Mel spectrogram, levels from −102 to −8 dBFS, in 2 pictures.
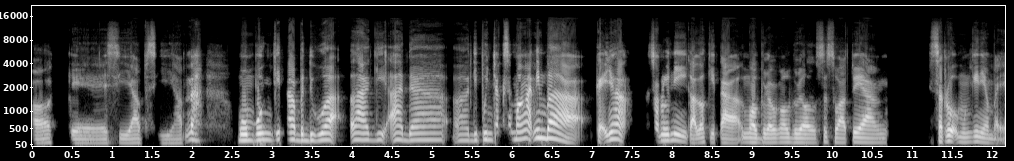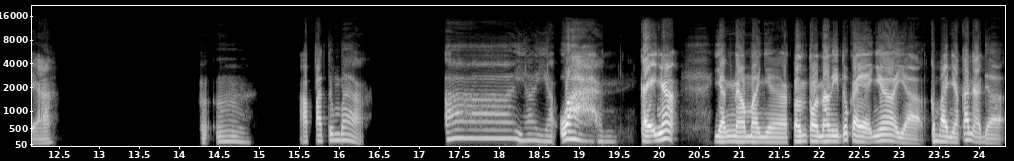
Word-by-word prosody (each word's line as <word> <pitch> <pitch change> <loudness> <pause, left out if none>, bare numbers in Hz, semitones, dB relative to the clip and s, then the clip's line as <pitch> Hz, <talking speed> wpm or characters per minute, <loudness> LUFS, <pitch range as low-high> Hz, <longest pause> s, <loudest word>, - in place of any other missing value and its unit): Oke 105 0 -7 0.4
siap 110 +1 -7
siap. 105 +1 -12
Nah, - - 0 0.5
mumpung 175 +2 +2
kita 195 0 0
berdua 175 +1 0 0.2
lagi 185 -2 -1
ada, 185 0 -3
eee, 170 0 -8
di - - -3
puncak 195 +1 -4
semangat 205 +3 +2
nih 245 - +3
Mbak 225 -6 +5 0.3
kayaknya, 210 +1 +2 0.2
seru 170 0 -1
nih 170 -5 0
kalau 125 - +1
kita 115 -4 -1
ngobrol-ngobrol 120 -1 -1
sesuatu 130 -1 -4
yang 120 -2 -1 0.6
seru - - +1
mungkin 130 +2 -5
ya 120 - -3
Mbak 110 - -9
ya. 105 +1 -6 1.8
Heeh, 140 -2 -10 0.7
apa 140 +4 -1
tuh 180 - -3
Mbak? 170 -5 -4 1.1
Ah, 235 +1 -5
iya 175 -3 -7
iya. 155 -2 -8
Wah! 215 0 +5 0.6
Kayaknya, 175 +10 +8 0.5
yang 145 0 +4
namanya 135 -2 +3
tontonan 150 0 +5
itu 150 +5 +2
kayaknya 150 +4 +5
ya 120 -4 +1 0.2
kebanyakan 145 +2 +3 0.2
ada, 115 -2 -3
150 Hz, 110 wpm, -24 LUFS, 125-185 Hz, 1.8 s, Kayaknya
